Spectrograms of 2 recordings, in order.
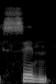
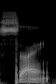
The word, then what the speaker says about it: sign: all this would be sin however the g lightens and elongates the vowel sound to repronounce the sign this is true for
